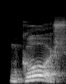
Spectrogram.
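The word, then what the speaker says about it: gauche: गोश pronunciation is गोश which means clumsy, बहुत ही acquired, भद्दा.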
